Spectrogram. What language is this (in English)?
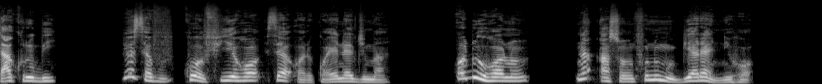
Akan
